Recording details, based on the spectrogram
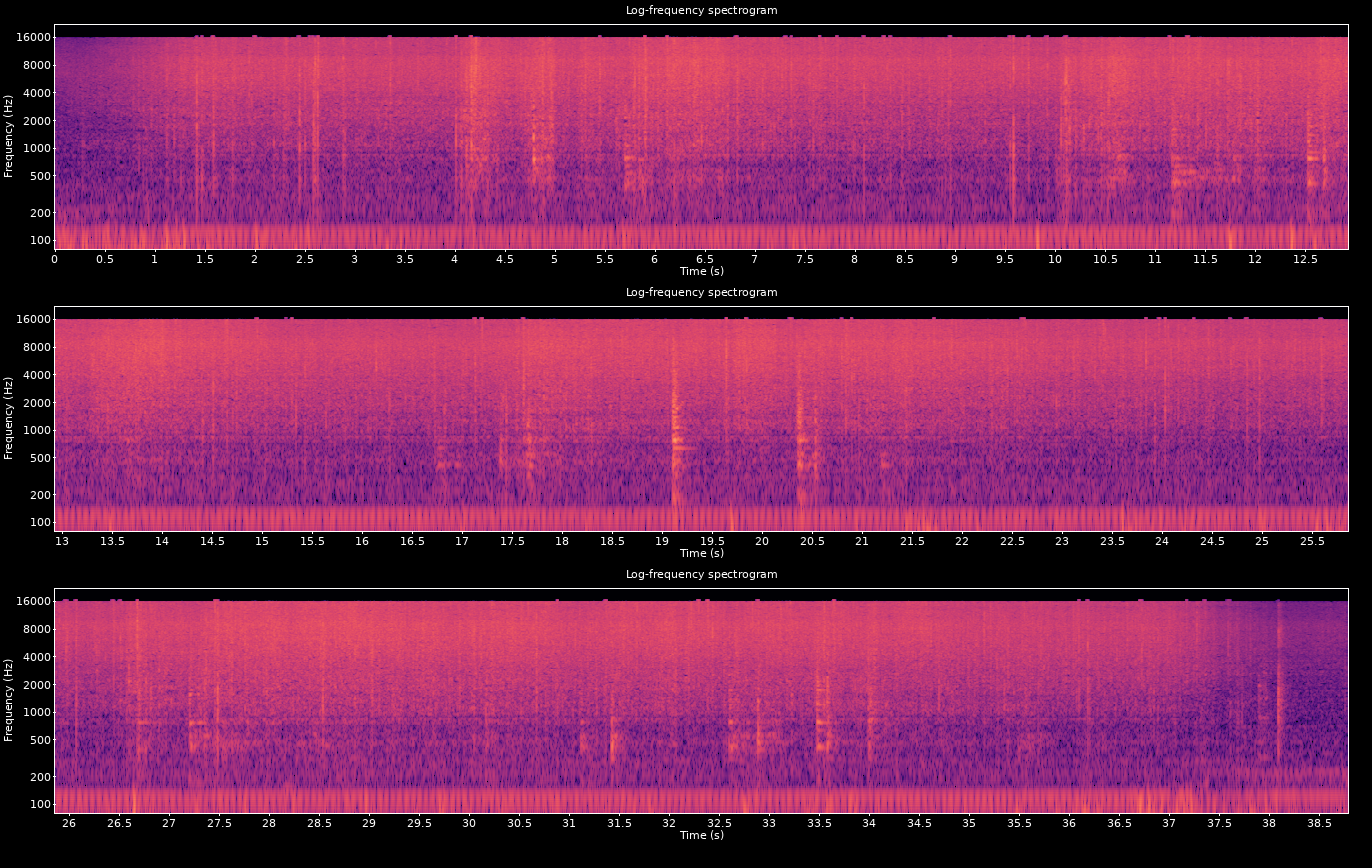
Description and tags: Cooking Steak
I'm just cooking a very delicious new york steak. It was very good, I assure you.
